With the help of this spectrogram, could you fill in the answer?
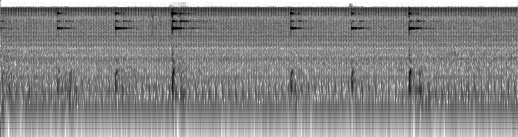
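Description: A Santa Clara Pueblo clay pot, fired red with pine until the pine turned to ash, is tapped six times, giving short, bright clicks with a high ringing tone. A steady low hum runs underneath, and the crisp taps show the pot is hard after firing.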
